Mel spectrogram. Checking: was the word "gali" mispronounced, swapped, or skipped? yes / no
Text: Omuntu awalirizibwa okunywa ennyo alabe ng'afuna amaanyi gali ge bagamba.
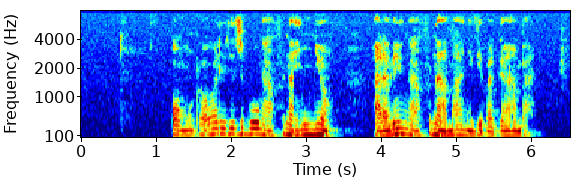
yes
